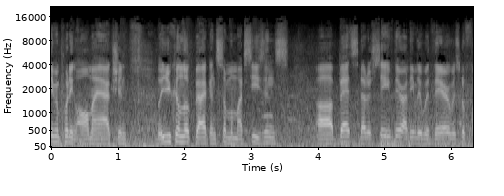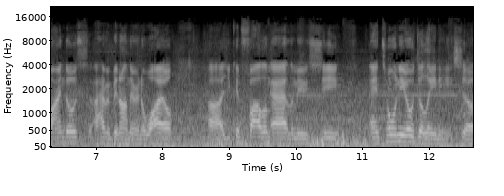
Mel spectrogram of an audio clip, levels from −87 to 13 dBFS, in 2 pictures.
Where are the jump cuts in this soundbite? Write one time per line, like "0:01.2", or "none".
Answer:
0:01.6
0:02.9
0:04.6
0:05.5
0:06.2
0:09.6
0:11.1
